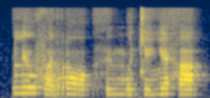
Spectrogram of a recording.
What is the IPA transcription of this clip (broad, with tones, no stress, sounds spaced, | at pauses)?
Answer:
lʲ o˦ f ɐ˨ r ɔ˦˨ | h ɨ˨ m o˨ c e˨ ʎ ɛ˦ h a˦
